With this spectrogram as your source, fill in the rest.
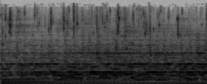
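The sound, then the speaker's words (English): Water drips and splashes steadily, a dense, continuous wet texture with small irregular drops over a low, constant rumble. No voices. “And with that step, the chain falls back into the water. And as you fall with it, the water reforms in just enough time for you to land at the bottom of a flight of stairs.”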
